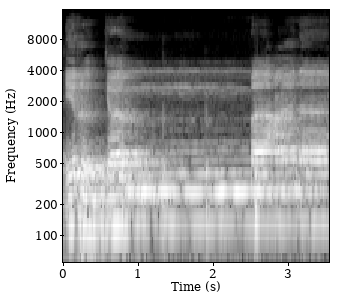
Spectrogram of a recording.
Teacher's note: Ketika huruf ba sukun ketemu mim di depannya, maka dia melebur kepada huruf mim ya, ba-nya melebur kepada huruf mim ya.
